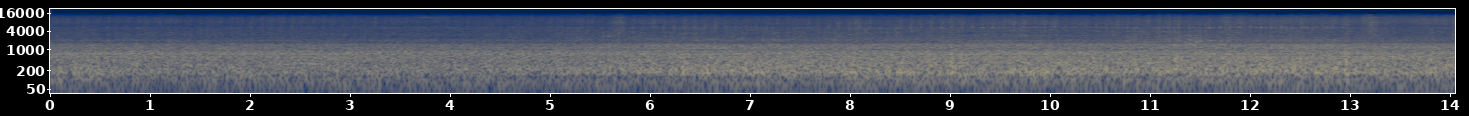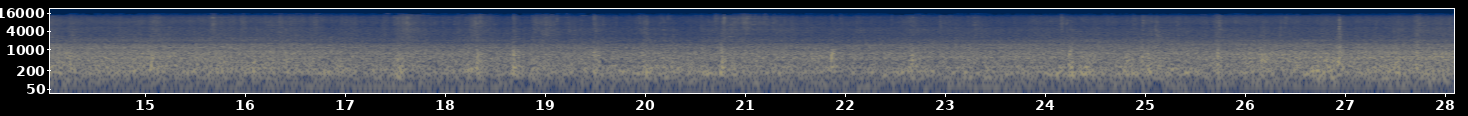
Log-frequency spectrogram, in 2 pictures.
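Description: A heritage train's carriages rolling slowly out of a station, heard from a carriage window: a steady rumble of wheels on track that grows a little louder as the train gathers speed. From about halfway through come sharp wheel clicks over rail joints and pointwork.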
